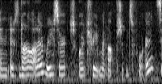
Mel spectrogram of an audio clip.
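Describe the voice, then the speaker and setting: Moderately paced speech from a woman, fairly high in pitch, its pitch shifting in an ordinary way, set against noticeable background noise. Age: young. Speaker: college student. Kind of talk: personal story told to camera.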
